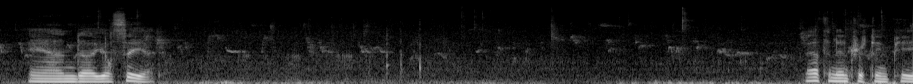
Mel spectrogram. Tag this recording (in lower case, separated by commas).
speech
